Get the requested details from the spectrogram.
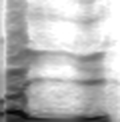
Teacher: sempurnakan di lafal ya yang tasydid karena dia ada bacaan linnya yaitu ayyi tasydid ditekan.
